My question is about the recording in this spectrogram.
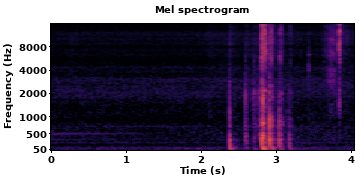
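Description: A hand tool set down on a tabletop: a quick cluster of sharp clicks and knocks about two and a half to three seconds in, as a pair of jewelry pliers is put down. Before that, near silence, with a faint tail of background music fading out.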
